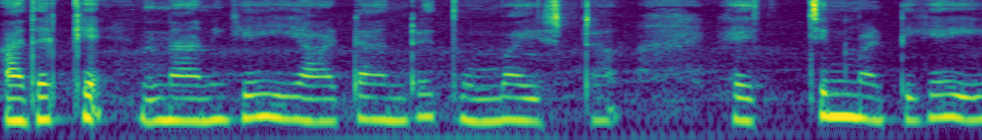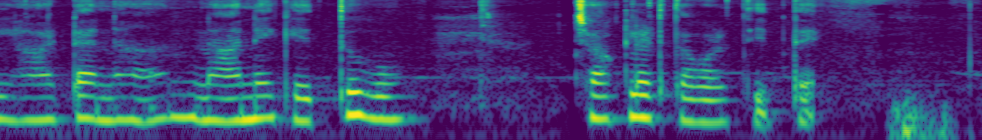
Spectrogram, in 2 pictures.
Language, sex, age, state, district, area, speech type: Kannada, female, 18-30, Karnataka, Shimoga, urban, spontaneous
